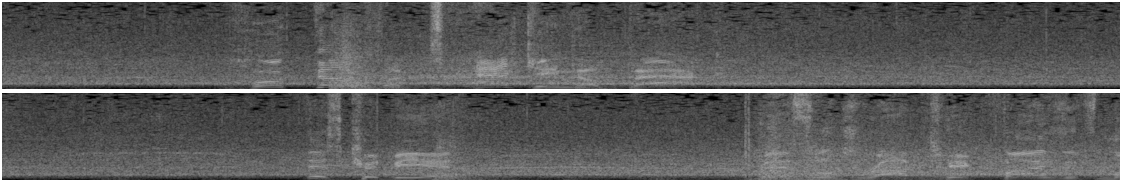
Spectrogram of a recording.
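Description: A large crowd cheers and roars steadily in a big echoing arena.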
